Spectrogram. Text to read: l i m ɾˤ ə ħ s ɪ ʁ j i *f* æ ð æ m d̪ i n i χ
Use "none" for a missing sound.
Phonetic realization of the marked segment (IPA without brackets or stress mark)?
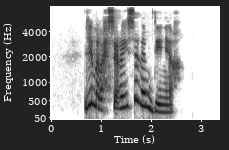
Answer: s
